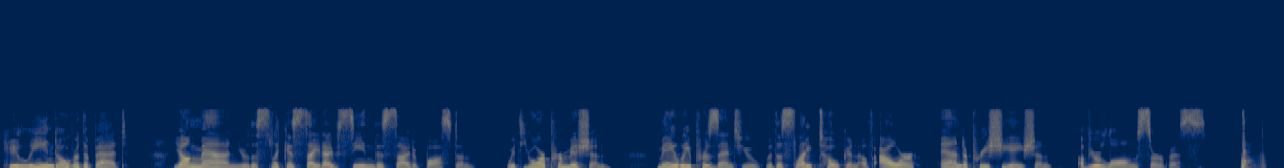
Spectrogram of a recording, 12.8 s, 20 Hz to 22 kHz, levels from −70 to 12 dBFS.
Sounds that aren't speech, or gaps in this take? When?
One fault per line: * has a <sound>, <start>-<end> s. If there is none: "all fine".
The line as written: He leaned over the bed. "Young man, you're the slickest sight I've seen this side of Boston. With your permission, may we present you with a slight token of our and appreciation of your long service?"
* has a laugh, 12.4-12.7 s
